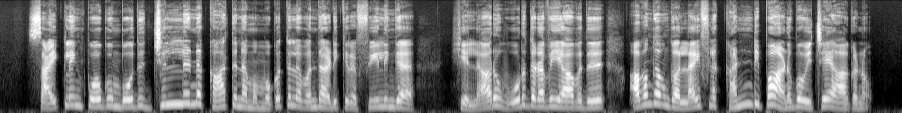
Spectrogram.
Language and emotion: Tamil, happy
